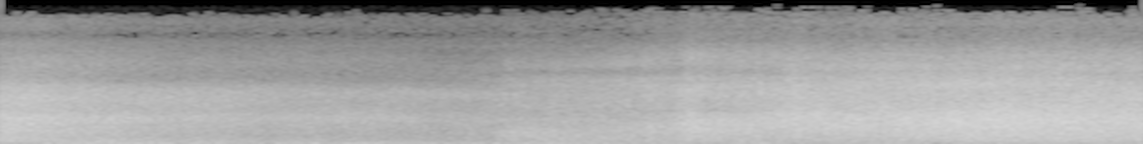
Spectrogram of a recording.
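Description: Ocean surf breaking and washing up the beach, a steady rush that swells louder about three to four seconds in, with wind buffeting the microphone.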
